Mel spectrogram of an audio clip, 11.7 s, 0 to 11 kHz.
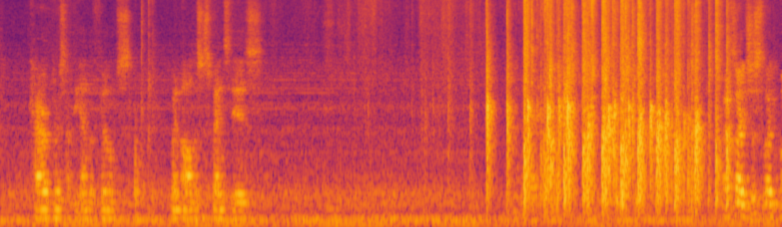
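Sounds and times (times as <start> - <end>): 
speech: 0.5 - 4.0, 11.0 - 11.7
audience applauding after a poem: 7.0 - 11.2.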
